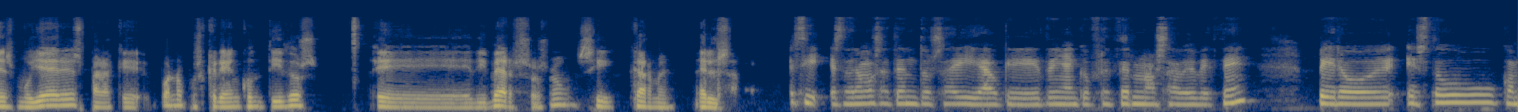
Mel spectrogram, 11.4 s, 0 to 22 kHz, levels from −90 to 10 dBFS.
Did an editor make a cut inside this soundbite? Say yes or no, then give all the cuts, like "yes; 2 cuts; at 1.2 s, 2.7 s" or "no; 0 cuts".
no; 0 cuts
